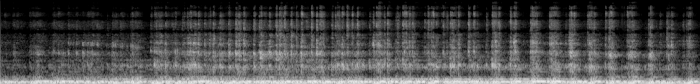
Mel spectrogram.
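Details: Pontiac GTO V8 after refitting old fuel pump, fuel line reconnected through the regulator, 50 psi pressure: deep, steady idle with even rumble, no stumbles, running about 10 minutes without shutting off as it used to; normal idle.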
